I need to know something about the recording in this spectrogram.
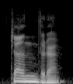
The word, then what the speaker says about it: chandra: This is cha chandra. Similarly, there is an aspirated guttalive g.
